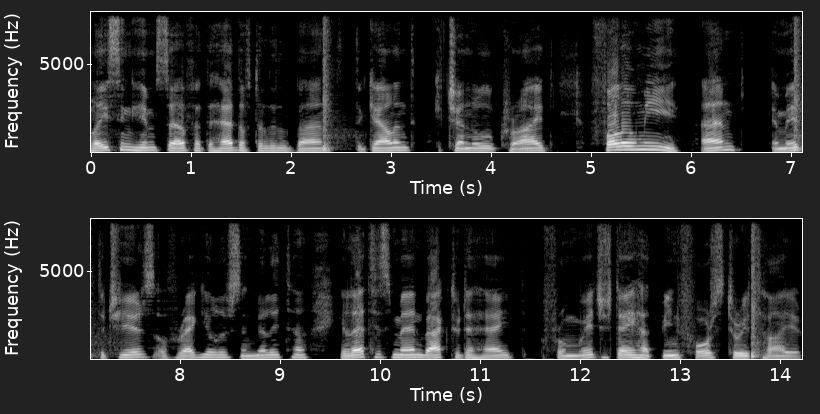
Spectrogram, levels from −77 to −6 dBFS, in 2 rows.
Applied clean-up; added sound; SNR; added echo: classical method Wiener filter.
